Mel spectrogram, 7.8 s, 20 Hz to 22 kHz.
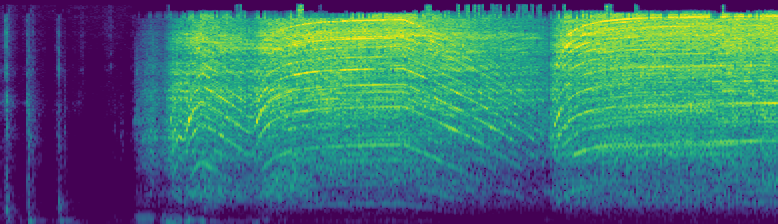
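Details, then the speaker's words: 1992 Spit 321 SDS drill, about 30 years old, after fitting a replacement Bosch lead: handling knocks, then the motor spins up to a high whine, eases off and picks up again smoothly; the new lead was all it needed, it runs normally. "what about a 30-year-old spit SD asro up and running again with just a new lead if that doesn't show that older machines were simply built to last I don't know what would"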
